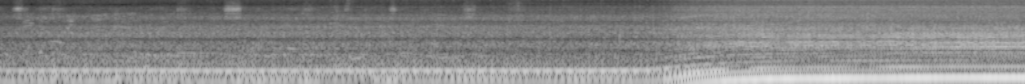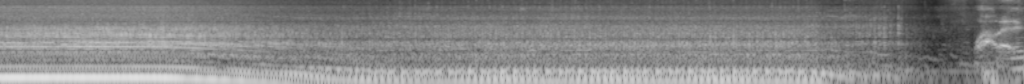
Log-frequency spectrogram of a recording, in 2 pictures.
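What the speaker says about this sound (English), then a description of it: "Sounds like it's taking off again." Float plane engine running on a lake, a steady droning hum that swells louder for several seconds in the middle, settles back to a lower drone, then cuts off abruptly near the end.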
